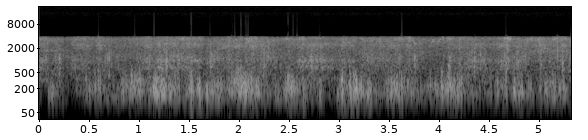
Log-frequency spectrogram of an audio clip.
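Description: Footsteps rustle through leaves and undergrowth at a steady walking pace.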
